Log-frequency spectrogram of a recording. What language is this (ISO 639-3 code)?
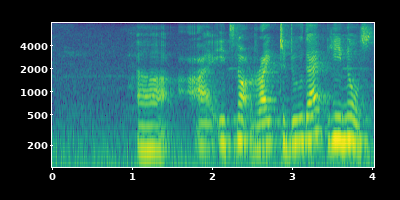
eng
